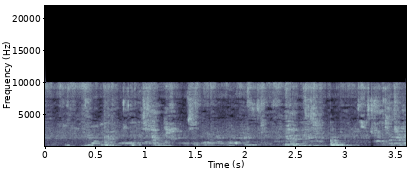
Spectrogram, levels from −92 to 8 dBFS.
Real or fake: fake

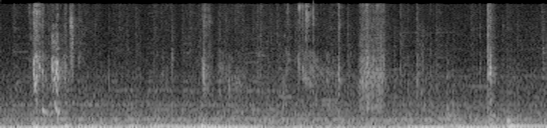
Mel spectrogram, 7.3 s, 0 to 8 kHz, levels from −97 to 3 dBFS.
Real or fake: real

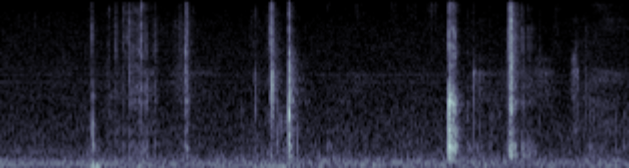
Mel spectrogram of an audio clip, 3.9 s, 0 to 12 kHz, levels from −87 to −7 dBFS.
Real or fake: real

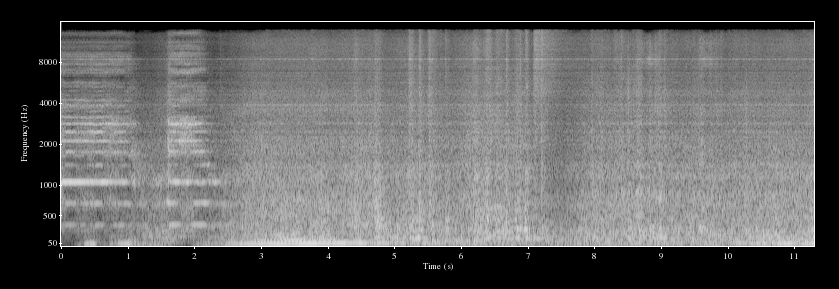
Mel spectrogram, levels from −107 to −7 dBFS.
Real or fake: fake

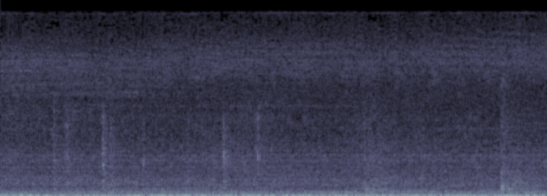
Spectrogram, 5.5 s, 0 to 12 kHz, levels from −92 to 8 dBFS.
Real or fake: real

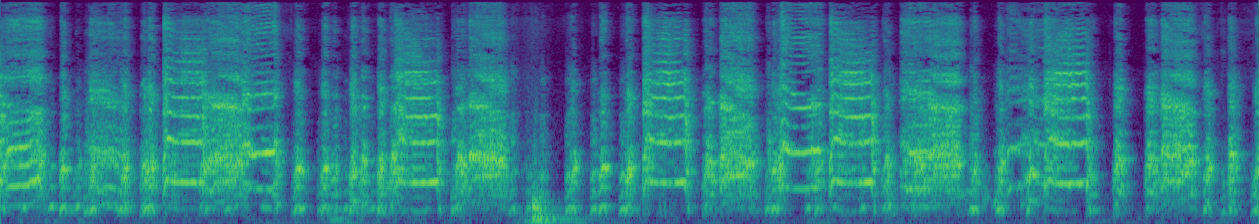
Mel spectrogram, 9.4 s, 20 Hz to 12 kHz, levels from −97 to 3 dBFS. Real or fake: real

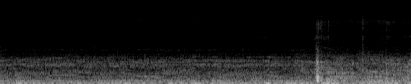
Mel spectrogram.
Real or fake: fake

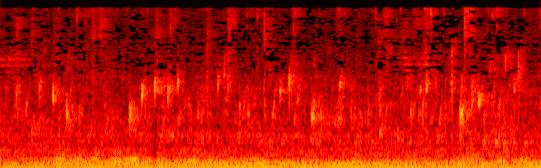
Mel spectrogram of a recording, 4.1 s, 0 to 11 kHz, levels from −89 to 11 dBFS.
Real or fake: real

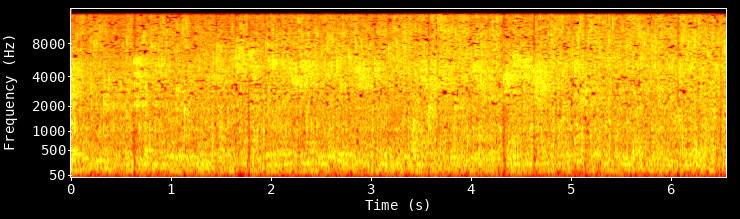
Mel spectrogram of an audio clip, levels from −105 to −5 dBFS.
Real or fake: real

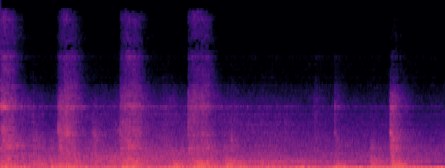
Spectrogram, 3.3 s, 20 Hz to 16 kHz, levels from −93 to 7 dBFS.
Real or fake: fake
